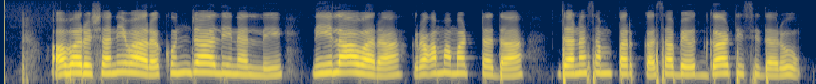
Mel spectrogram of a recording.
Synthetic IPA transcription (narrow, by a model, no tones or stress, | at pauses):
ɐʋɐɾuʃɐniʋaːɾɐkuɲd͡ʒaːlinɐlːi | niːlaːʋɐɾɐɡɾaːmɐmɐʈːɐd̪ɐ | d͡ʒɐnɐsɐmpɐɾkɐsɐbʱeud̪̚ɡʱaːʈisid̪ɐɾu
